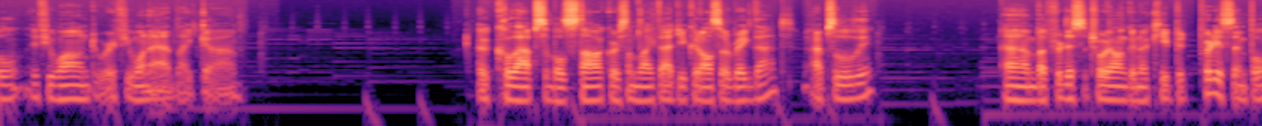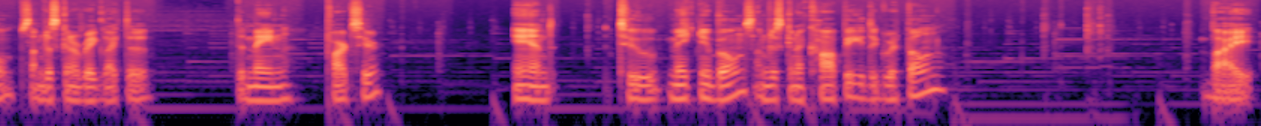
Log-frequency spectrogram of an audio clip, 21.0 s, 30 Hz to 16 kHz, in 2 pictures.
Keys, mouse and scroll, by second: 0.6 scroll down 1, 1.1 middle click, 1.5 shift+middle click, 2.2 middle click, 2.7 shift+middle click, 3.1 shift+middle click, 3.4 shift+middle click, 3.7 scroll up 1, 5.3 shift+middle click, 5.8 shift+middle click, 6.9 middle click, 9.2 shift+i, 10.2-10.7 scroll down 1, 10.7 middle click, 11.1 shift+middle click, 14.8 shift+middle click, 17.0 right click, 18.2-19.0 scroll up 1, 19.4 shift+z.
